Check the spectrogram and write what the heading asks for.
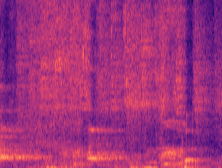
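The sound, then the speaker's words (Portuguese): A dog gives a few short, sharp barks at uneven intervals over a steady, noisy background hum. “o meu cão não gostou que eu dissesse que ia casar com o exaustor e veio aqui reagir a isso.”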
